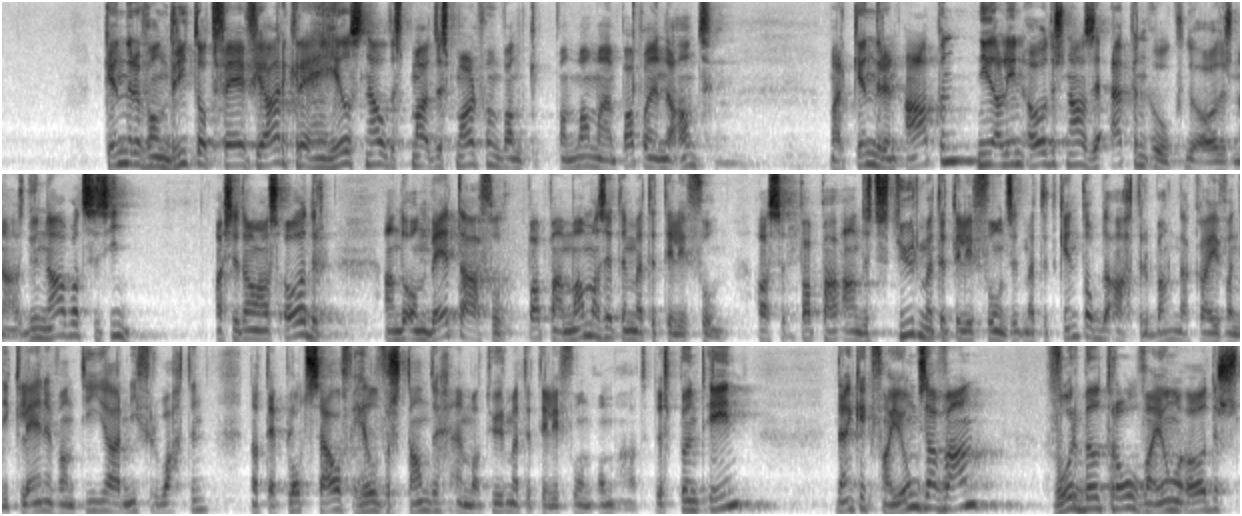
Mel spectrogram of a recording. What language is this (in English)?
Dutch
